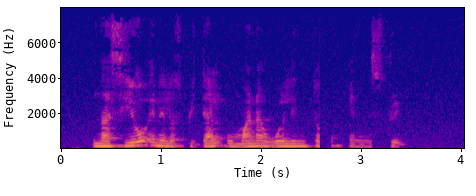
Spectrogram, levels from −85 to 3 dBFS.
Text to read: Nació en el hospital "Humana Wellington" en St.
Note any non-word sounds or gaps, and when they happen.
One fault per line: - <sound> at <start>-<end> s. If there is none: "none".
- dropout at 2.6-2.7 s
